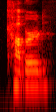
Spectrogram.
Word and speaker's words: cupboard: in red lamb climb notice you don't hear the p or the b cupboard photo receipt psychology and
